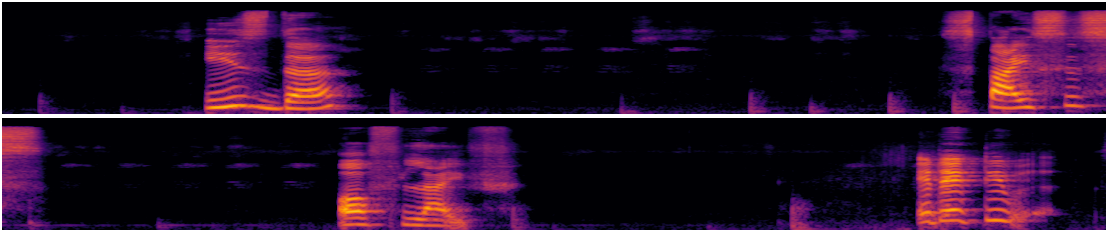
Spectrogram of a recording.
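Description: A woman speaks slowly and clearly nearby, saying words one at a time with pauses.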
